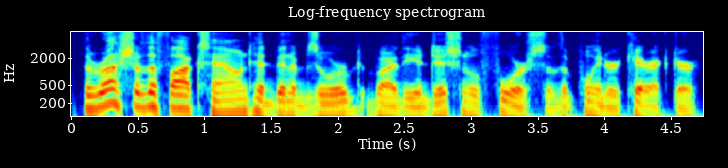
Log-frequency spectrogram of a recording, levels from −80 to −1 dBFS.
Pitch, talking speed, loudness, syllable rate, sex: 105 Hz, 200 wpm, -19 LUFS, 5.8 syllables/s, male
